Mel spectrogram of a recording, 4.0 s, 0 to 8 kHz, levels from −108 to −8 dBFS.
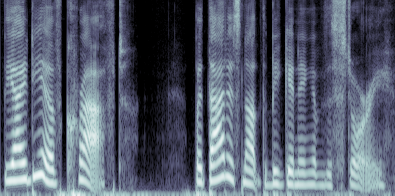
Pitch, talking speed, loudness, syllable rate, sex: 210 Hz, 180 wpm, -21 LUFS, 5.3 syllables/s, female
